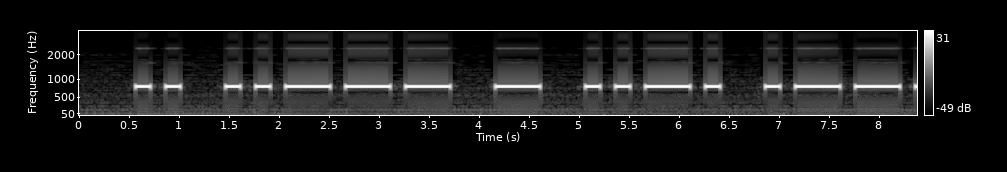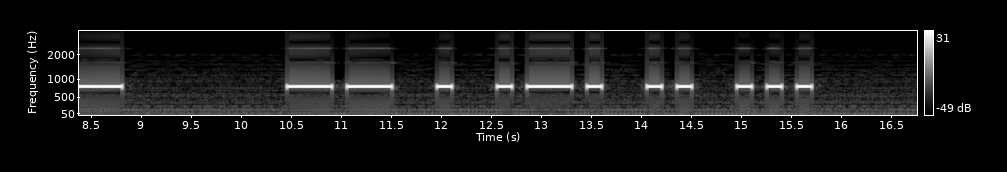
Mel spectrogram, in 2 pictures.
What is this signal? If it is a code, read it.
Morse code, heard as a keyed tone, about 8 wpm, 800 Hz. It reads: I2TFJ MERIS
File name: telegrafia / i2tfj / Lez13 35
